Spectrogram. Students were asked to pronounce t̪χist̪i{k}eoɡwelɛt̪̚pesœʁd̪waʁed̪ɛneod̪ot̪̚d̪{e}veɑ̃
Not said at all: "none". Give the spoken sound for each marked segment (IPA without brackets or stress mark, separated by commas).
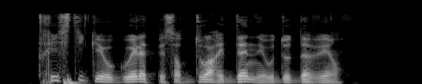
k, a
